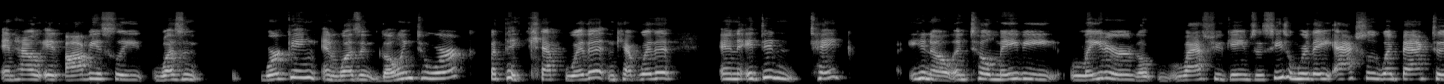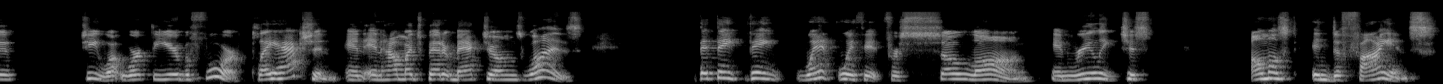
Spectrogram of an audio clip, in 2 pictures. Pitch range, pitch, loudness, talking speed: 225-275 Hz, 245 Hz, -23 LUFS, 150 wpm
